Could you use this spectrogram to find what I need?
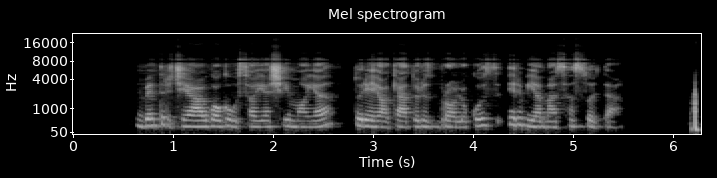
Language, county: Lithuanian, Alytus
